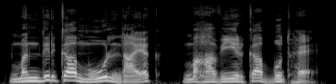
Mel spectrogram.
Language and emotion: Urdu, neutral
